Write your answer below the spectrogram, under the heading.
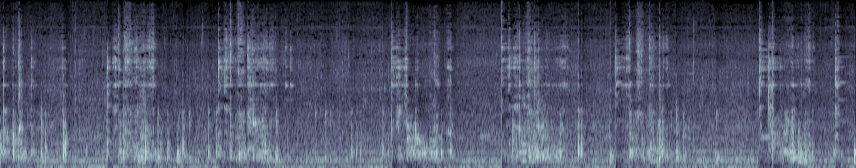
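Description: Metal spoon scraping and clinking against a metal cooking pot as chunks of taro in spice paste are stirred, in bursts every two to three seconds.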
